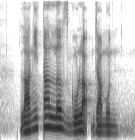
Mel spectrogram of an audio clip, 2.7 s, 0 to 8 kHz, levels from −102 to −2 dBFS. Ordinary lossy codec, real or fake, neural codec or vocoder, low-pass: none; real; none; none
